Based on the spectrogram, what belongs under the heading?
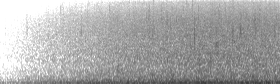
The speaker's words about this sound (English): The next day, I had hiked for a few hours when it started to rain. It was the kind of rain that is steady, fills your boots, and makes you either access your hardcore hiker or set up your tent in the closest clearing and open a good book.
